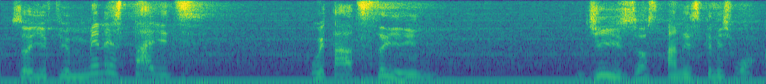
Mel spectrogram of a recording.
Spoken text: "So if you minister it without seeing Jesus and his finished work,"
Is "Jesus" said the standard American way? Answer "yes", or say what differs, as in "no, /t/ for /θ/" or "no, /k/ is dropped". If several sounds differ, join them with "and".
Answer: yes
